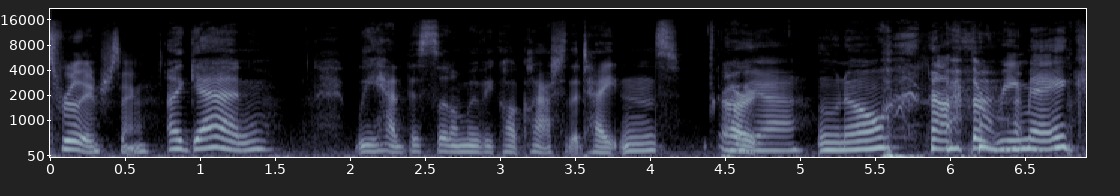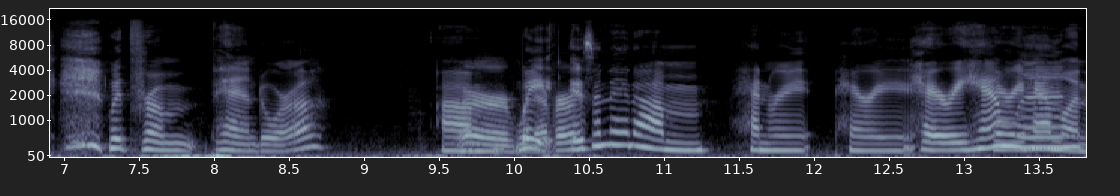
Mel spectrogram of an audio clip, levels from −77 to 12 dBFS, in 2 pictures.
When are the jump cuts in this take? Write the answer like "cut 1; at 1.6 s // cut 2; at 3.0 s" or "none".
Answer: cut 1; at 7.4 s // cut 2; at 12.1 s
